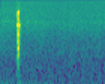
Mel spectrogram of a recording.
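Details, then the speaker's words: Adult webinar participant drinking water with head tipped back, as in a swallowing demonstration: single short, rough, voiced cough after silence; cough after swallowing. "Yeah, I tried it and I had a big cough."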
